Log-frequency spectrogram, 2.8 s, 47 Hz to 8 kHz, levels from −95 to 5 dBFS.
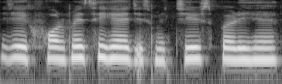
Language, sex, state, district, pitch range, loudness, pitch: Hindi, female, Delhi, New Delhi, 210-230 Hz, -13 LUFS, 225 Hz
